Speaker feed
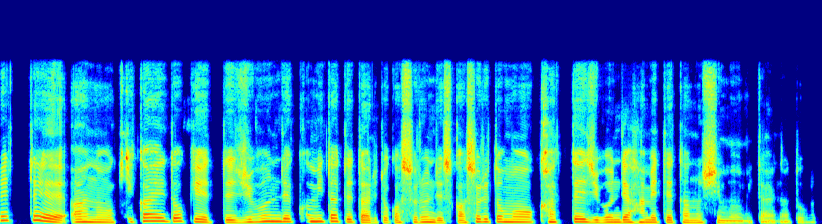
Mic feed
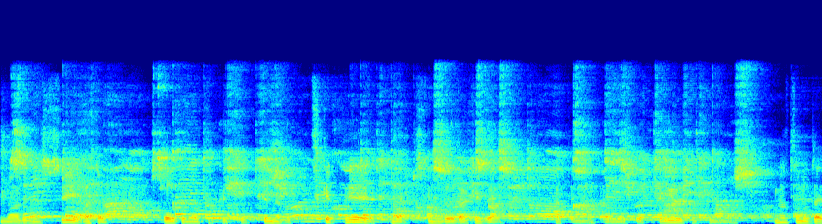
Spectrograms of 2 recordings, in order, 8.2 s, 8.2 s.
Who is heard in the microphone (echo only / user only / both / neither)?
both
